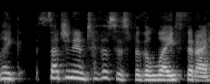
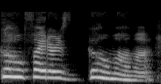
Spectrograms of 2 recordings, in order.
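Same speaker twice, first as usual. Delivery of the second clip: acted-out exuberant, high, excited child's cheer; 6 semitones higher than usual. Recalling her four-year-old son calling down the stairwell as she left, retelling an exuberant shout. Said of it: "shouts out in this like exuberant voice".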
